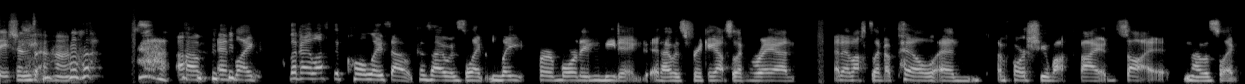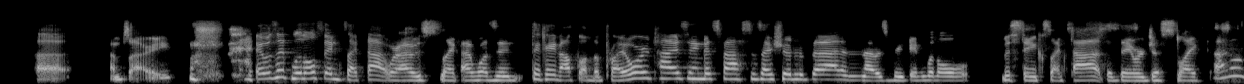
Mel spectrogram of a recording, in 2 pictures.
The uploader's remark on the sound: Recorded with Zoom Web Conferencing. Edited with Adobe Audition.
